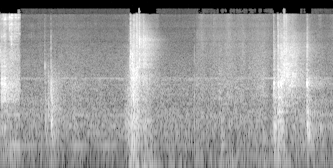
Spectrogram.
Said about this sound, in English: Okay, you can't hear it at the beginning, but you can hear it with the shutting that's one of those heavy metal doors.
